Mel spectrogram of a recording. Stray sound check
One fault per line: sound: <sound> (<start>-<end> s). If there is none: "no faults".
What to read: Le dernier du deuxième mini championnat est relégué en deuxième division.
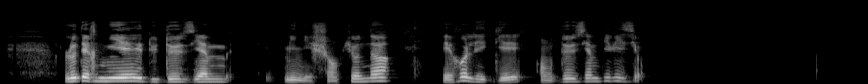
no faults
